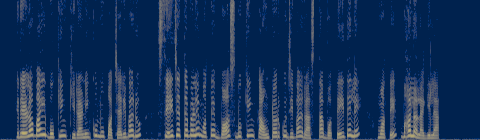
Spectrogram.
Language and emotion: Odia, happy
